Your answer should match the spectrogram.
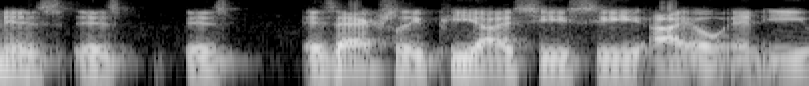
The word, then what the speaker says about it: Piccione: is is is actually p i c c i o n e which is piccione which means a pigeon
